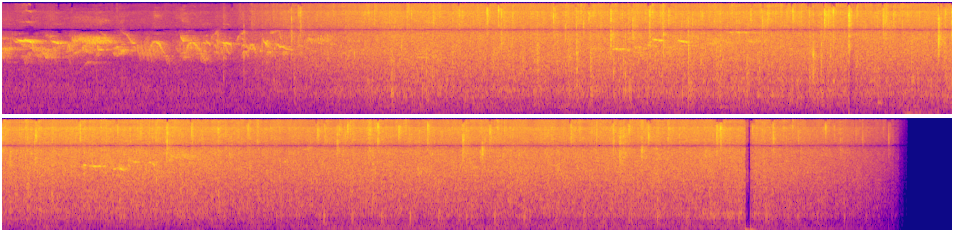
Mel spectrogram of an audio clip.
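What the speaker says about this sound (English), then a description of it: "It's hailing." Heavy hail pelting down outdoors during a storm, a dense, steady roar of hard impacts that stays loud and continuous for about thirteen seconds before cutting off abruptly, with faint chirps at the start.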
